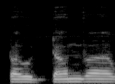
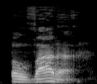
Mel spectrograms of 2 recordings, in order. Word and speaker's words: Bovada: South Carolina it is legal to use the Bodunva, whatever the fuck. Let's see how you pronounce it, because I read it and I was like, oh, that's easy. Bovada.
